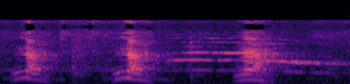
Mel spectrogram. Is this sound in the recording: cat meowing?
yes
